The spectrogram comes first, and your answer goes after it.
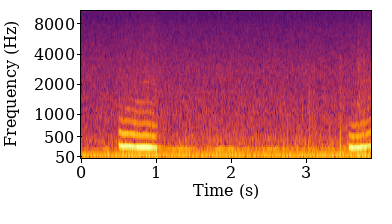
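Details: Leroy the Maine Coon asleep and snoring: one half-second droning snore, a quiet pause, then a second snore starting, all over a low steady hum.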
